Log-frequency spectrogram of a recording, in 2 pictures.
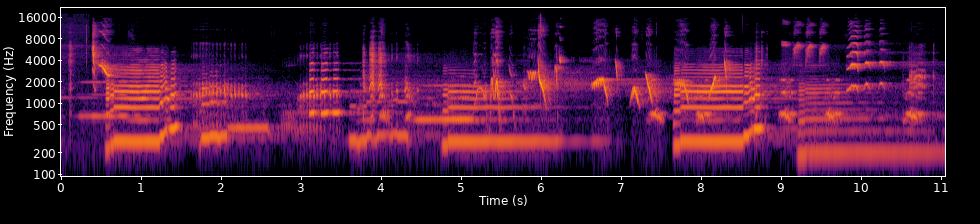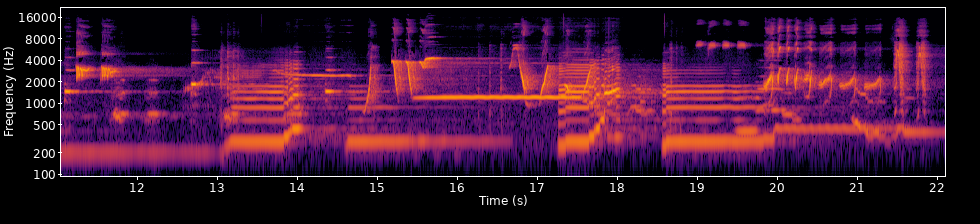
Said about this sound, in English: When I go outside and hear bird songs, I every time I hear them in a constantly changing way, I really feel that my straight-ahead listening to the birds around me has changed through thinking about this. I hear different things.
